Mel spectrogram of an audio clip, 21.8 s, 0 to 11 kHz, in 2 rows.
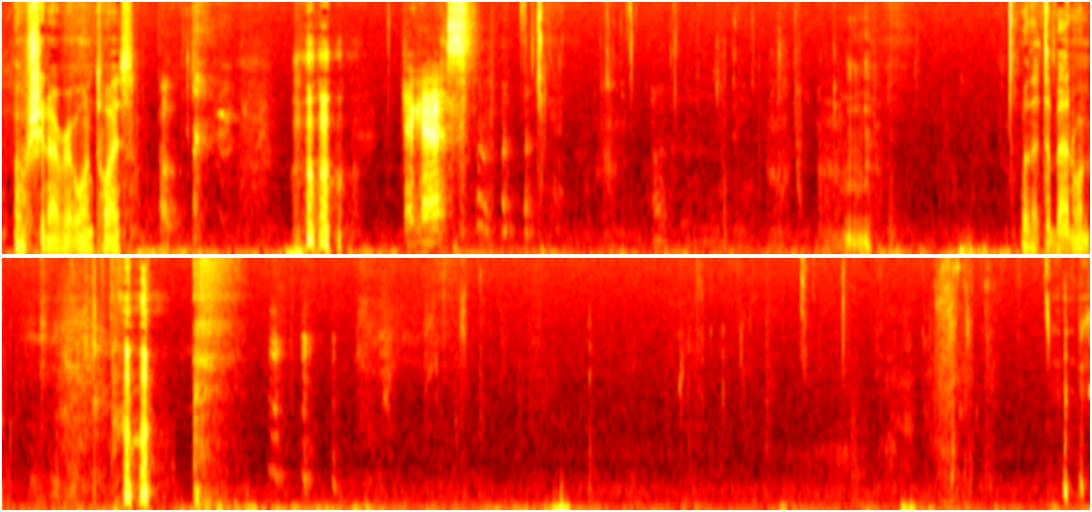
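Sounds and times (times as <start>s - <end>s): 
low steady rumble: 0.0s - 21.7s
speech: 0.1s - 1.4s, 3.0s - 4.8s, 10.2s - 11.0s, 12.1s - 12.5s
wet slurping and smacking mouth noises: 5.2s - 9.0s, 17.5s - 21.0s.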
